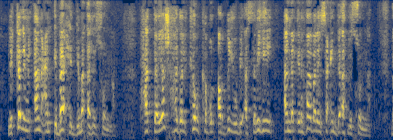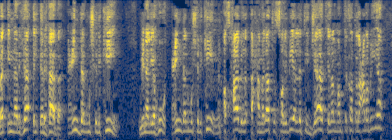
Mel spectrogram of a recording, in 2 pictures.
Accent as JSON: {"language": "Arabic", "country": "Egypt", "said": "عندنا في مصر"}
